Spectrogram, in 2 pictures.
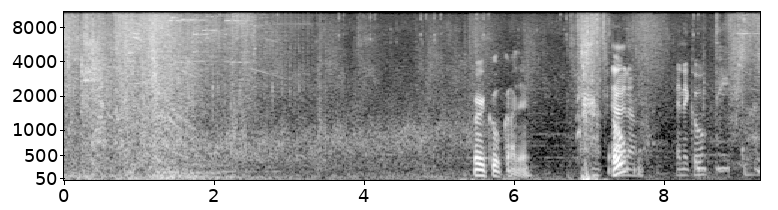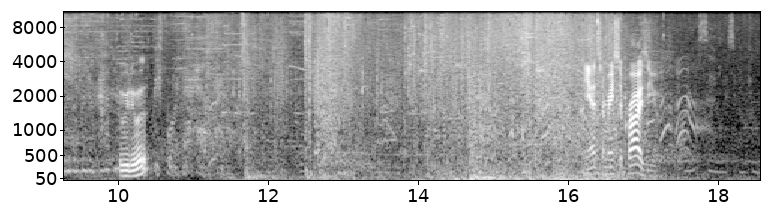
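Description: Fantasy battle sound effects whoosh, zap and crackle as spells are cast.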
